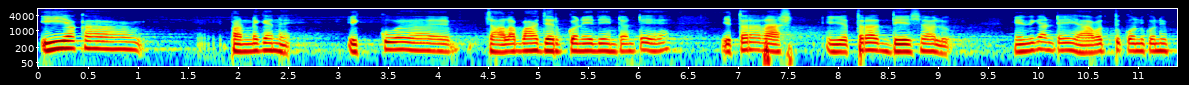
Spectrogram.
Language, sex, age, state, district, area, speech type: Telugu, male, 18-30, Andhra Pradesh, Eluru, urban, spontaneous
